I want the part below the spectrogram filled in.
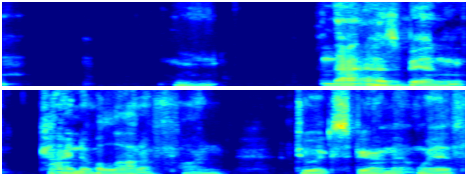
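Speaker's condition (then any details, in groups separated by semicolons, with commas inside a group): ALS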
